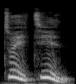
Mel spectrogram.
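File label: "zui4jin4", Mandarin Chinese; zuìjìn; 最近; 最近、近頃; HSK３級必修単語集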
